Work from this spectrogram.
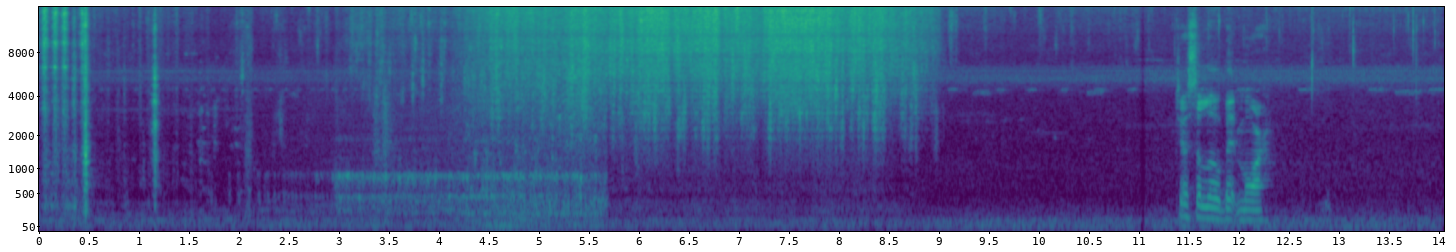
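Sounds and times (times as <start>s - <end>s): water hissing and splashing: 2.6s - 9.1s.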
